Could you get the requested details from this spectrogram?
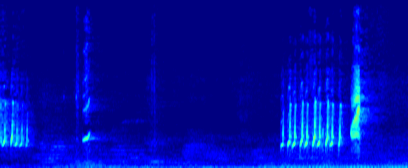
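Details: Flamboyan bird in agitated song used as a lure for other birds; a short, high rattle, then scattered chips, and a second burst of rapid, sharp notes ending in a loud squeaky note, over a faint low background hum.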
